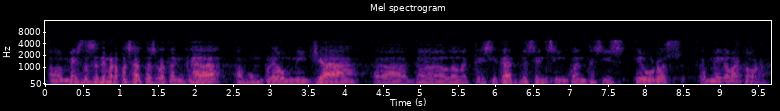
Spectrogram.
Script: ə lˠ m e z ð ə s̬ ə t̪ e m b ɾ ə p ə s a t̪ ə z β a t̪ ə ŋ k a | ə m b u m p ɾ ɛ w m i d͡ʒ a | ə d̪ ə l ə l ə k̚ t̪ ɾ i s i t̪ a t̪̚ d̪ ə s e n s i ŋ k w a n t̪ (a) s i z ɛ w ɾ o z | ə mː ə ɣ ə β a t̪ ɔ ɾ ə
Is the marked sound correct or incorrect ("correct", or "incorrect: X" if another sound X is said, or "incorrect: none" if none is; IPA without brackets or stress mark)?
incorrect: ə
